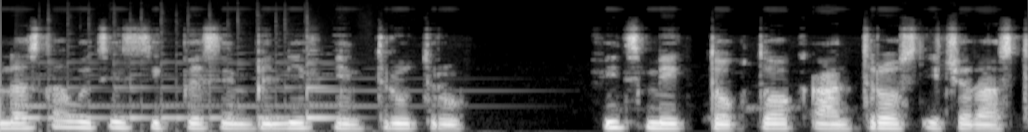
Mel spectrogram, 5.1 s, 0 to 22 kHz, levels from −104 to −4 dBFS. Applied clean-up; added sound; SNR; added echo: none; Dishes, pots, and pans; 15 dB; none.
